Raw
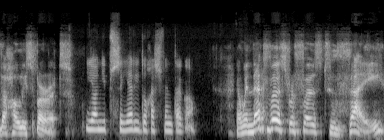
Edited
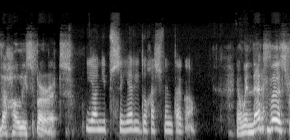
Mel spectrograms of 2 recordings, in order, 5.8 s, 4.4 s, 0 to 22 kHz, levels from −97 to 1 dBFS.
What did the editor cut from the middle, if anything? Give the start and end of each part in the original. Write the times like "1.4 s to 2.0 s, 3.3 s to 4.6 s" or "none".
none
